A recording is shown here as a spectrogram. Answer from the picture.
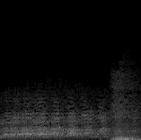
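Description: Audience laughing at a stand-up joke: a spread of many people's laughter that eases off after about a second and a half.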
